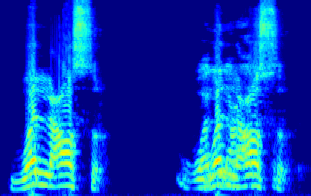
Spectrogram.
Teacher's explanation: والعصر, وا should be clear, وا جو ہے منہ گول کر کے کھولیے اور عین صاف پڑھیے, اور صاد بہت موٹا اور اونچا ہے, اور را جب آپ رکیں گے تو موٹا رہے گا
